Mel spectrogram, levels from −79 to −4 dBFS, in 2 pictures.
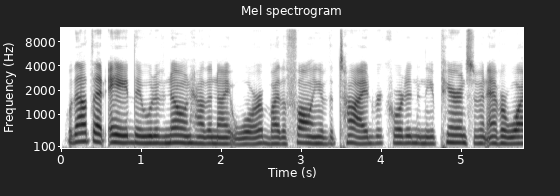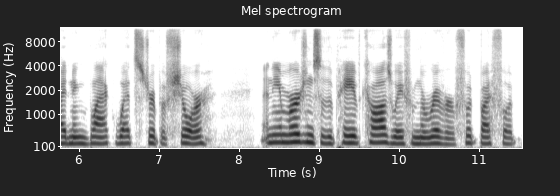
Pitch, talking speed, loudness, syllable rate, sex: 190 Hz, 225 wpm, -20 LUFS, 5.7 syllables/s, female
